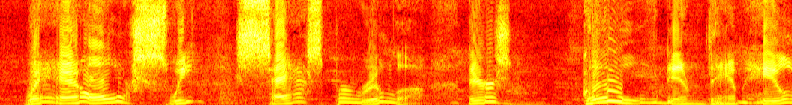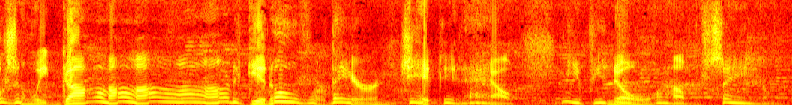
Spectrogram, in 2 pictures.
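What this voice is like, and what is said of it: Silly character voice. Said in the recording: “That was awesome. Do you do any voiceover work? ... Silly voices are never wrong.”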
